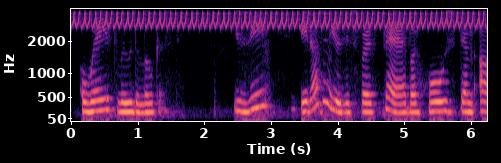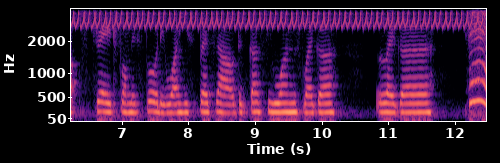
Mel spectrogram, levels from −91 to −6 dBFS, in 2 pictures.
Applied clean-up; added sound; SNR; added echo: none; Siren; 12 dB; none.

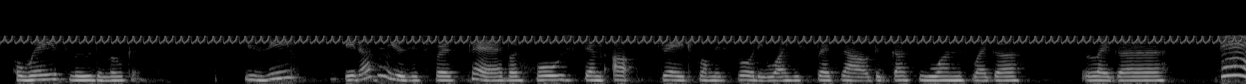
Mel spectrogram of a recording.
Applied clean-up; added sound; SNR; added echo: neural mask model RNNoise.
